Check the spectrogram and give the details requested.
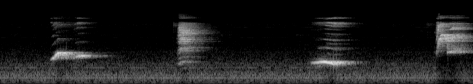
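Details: Pet African grey parrot calling indoors: short whistles alternating with harsh, noisy squawks, four sounds spread over about four seconds, above a steady background hum.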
